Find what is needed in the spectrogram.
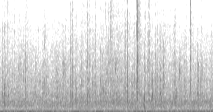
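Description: Rain falling on a fabric shelter roof overhead: a steady hiss with scattered ticks of single drops.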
